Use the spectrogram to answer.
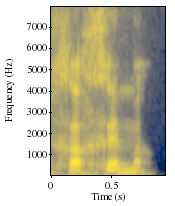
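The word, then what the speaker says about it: חכמה: Eh bien, le Sheva qui est précédé d'un métek, donc le Sheva du Chaf, il est précédé devant lui, donc il y a un métek, eh bien, on va prononcer Chachema.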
